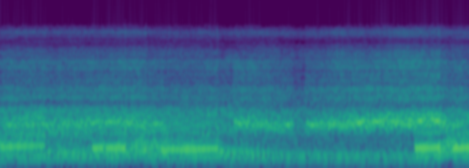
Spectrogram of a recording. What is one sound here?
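A car engine hums steadily, its pitch jumping up and down as it shifts gears.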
